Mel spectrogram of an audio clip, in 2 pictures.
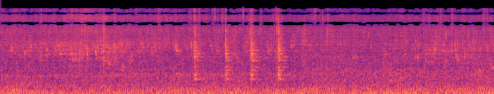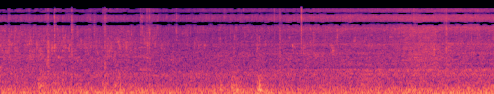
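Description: Egg frying in a pool of oil on a large flat iron tawa, sizzling steadily over a low hum. A metal spatula clicks against the griddle a few times about two to three seconds in.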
